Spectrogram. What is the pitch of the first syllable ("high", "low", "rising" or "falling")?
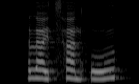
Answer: falling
